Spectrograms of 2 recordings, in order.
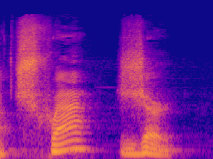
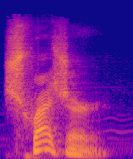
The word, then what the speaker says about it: treasure: 这个单词很难发，叫 treasure，有一个发音叫 z，有点像日本人的日啊 z，轻轻的卷下舌头 z， treasure， treasure are the moments you laugh with your loved ones， loved ones 你所爱的人，就是跟你所爱的人在一起欢笑的那个时刻。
